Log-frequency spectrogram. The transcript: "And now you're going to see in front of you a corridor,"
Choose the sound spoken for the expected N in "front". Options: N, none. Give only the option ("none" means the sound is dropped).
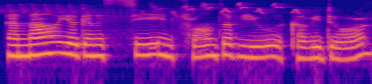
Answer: N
